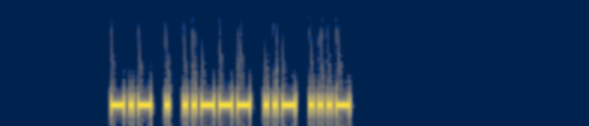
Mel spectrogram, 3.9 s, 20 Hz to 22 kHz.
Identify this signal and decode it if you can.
Morse code, heard as a keyed tone, about 40 wpm, 700 Hz. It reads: KE2UV
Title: USA Call Signs - 5 Characters - 40wpm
